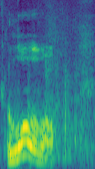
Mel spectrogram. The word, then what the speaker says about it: Louisville: Louisville, he said it right, Louisville.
